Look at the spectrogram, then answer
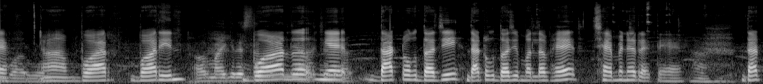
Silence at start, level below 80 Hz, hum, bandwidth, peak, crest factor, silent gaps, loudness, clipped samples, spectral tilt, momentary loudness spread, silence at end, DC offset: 0 s; -58 dBFS; none; 19 kHz; 0 dBFS; 18 dB; none; -17 LUFS; under 0.1%; -5 dB/octave; 11 LU; 0.05 s; under 0.1%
